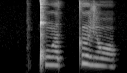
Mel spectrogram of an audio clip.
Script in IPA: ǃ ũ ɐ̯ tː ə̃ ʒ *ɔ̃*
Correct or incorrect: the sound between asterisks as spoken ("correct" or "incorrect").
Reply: correct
